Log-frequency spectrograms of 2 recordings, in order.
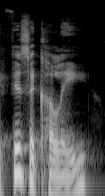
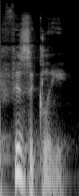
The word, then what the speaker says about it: physically: it we don't say physically we say physically why because when you see c-a-l-l-y at the end of a word the a is almost always silent we pronounce it not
